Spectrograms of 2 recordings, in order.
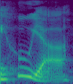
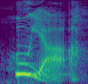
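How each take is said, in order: First: Said in the usual way. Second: Loud, high Navy hoo-yah; gung-ho Navy call. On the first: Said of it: "but they say". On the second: Retold or imitated. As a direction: call it like a sailor. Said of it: "Navy actually now says".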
